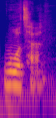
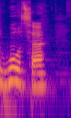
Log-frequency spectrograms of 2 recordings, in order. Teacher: In UK English, it's pronounced water and not water, like in the US. The first syllable is stressed, and so the second syllable becomes weak, just like a schwa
